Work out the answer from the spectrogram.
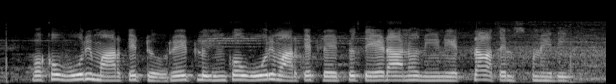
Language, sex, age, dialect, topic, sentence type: Telugu, male, 25-30, Southern, agriculture, question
